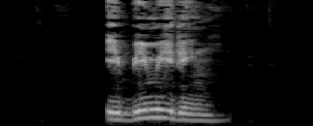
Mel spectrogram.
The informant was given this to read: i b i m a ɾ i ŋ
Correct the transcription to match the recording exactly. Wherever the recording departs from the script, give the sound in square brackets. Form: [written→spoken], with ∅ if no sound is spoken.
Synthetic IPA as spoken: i b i m [a→i] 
